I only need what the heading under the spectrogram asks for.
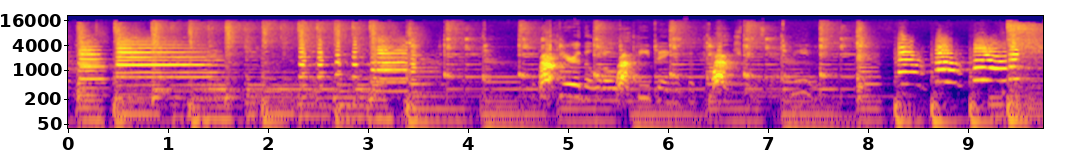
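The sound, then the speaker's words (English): A dog named Bean barks loudly and insistently, a rapid string of sharp woofs and higher yips that keeps going almost without pause for the whole stretch. “Bean really wants to chime in. He's really got a lot to say.”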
